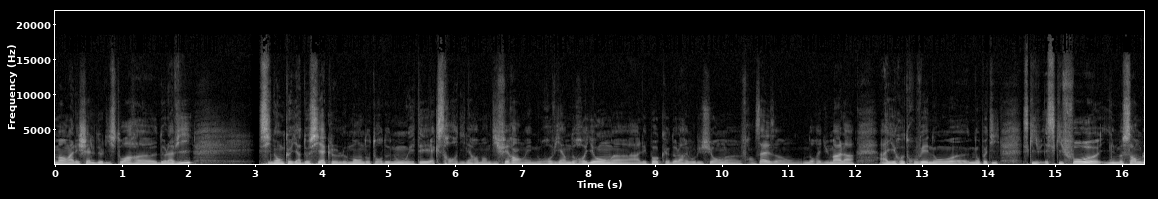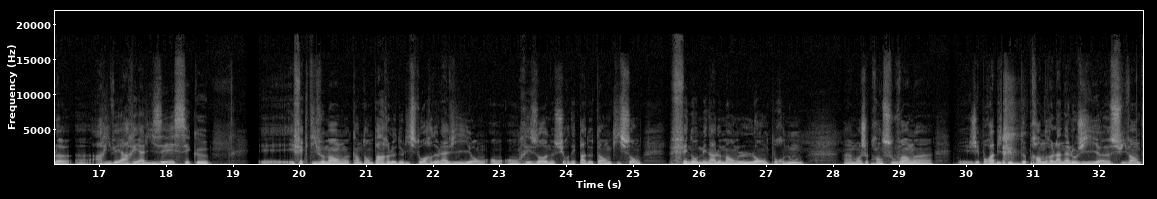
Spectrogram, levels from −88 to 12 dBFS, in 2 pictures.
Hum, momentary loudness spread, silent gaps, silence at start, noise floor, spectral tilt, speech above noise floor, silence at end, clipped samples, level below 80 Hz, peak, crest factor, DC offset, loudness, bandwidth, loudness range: none; 11 LU; 3.00-3.05 s, 19.26-19.38 s; 0 s; -54 dBFS; -6 dB/octave; 28 dB; 0.05 s; under 0.1%; -46 dBFS; -8 dBFS; 18 dB; under 0.1%; -26 LUFS; 16.5 kHz; 4 LU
